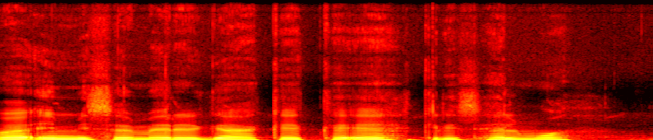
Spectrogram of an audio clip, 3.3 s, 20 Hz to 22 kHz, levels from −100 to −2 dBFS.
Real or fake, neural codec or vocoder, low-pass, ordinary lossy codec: real; none; none; none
